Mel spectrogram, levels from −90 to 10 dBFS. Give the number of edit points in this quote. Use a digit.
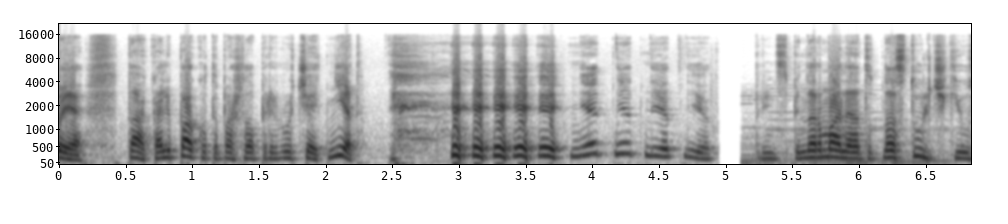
1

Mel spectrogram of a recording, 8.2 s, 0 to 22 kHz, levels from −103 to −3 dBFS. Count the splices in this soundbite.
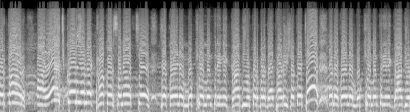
0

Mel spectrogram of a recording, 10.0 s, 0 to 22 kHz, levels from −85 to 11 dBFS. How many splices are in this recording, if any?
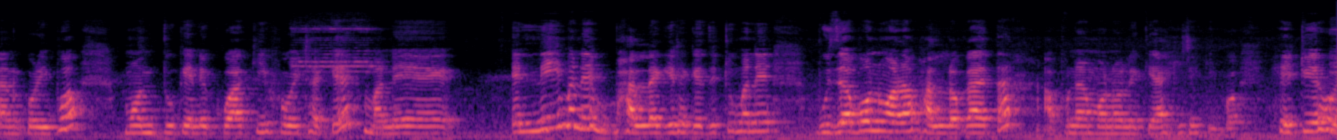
0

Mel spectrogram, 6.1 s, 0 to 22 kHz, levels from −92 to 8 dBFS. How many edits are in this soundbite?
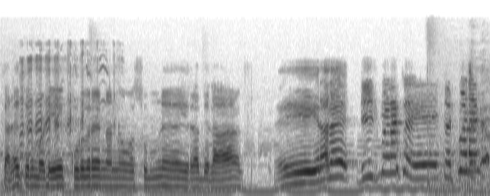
0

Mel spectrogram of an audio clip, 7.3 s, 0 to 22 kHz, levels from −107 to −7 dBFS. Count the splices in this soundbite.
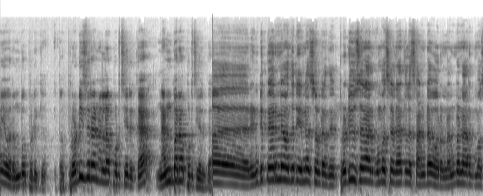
1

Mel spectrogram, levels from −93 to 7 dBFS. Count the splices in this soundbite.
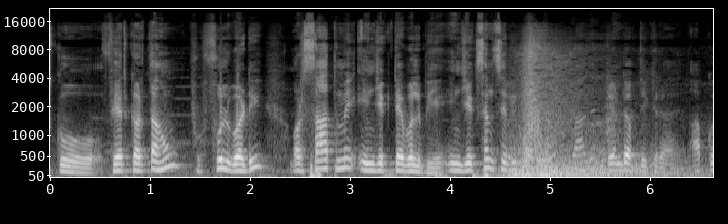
1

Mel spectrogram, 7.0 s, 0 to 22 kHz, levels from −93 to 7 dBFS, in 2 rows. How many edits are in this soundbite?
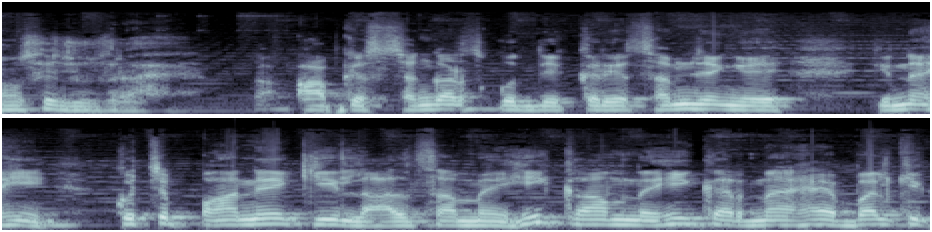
1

